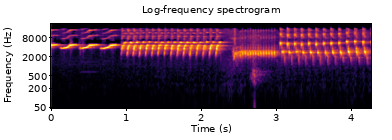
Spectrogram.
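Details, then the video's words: Huppe Spanish Timbrado canary, a caged bird bred in 2020, delivering training song: looping slurred notes, a fast buzzy rattle, a brief low-pitched metallic trill, then rapid bright chopped phrases. "Do you have a Canary with a weak singing voice? Canary Singing Video"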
